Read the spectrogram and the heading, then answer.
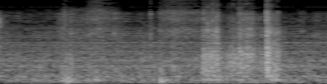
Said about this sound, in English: You reach a giant gate, like portal. Two giant stone/bone golems start opening the doors.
